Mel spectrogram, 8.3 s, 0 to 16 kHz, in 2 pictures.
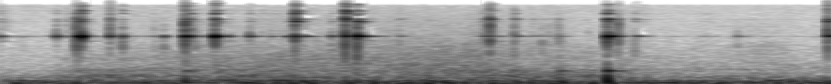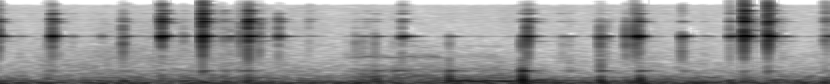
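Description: A textured, pineapple-shaped glass jar is tapped with the fingers, giving a quick, irregular run of bright glassy clinks. Each tap rings briefly around 3.5 kHz and dies away almost at once over a quiet background.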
